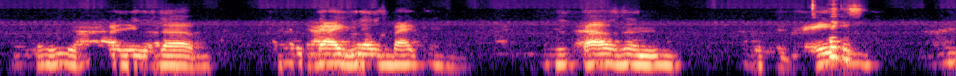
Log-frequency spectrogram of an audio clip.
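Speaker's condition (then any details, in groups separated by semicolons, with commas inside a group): ALS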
